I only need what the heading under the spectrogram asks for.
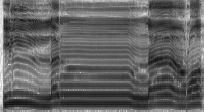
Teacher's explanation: لام کو سیدھا آپ نون سے ملائیں گے، نون کے اوپر تشدید نون میں گننا کریں گے اور یہاں جو الف ہے اس کو نہیں پڑھیں گے. · نون کے ساتھ الف مدہ اس لیے آپ ایک الف کے برابر کھینچیں گے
